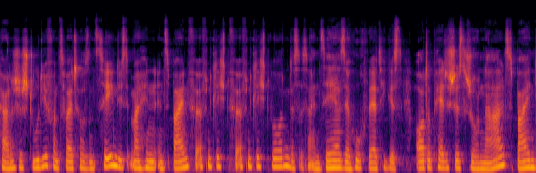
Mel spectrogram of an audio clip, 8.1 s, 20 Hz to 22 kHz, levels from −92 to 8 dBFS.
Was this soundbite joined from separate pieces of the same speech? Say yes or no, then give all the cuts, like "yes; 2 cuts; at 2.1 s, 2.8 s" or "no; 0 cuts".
yes; 2 cuts; at 3.4 s, 6.1 s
